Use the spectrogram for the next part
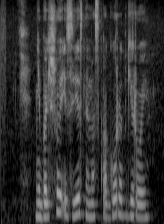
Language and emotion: Russian, neutral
